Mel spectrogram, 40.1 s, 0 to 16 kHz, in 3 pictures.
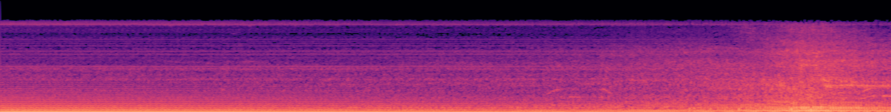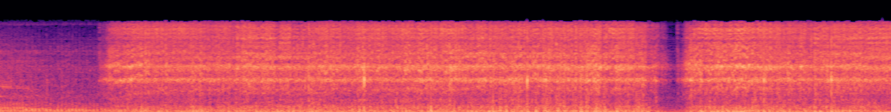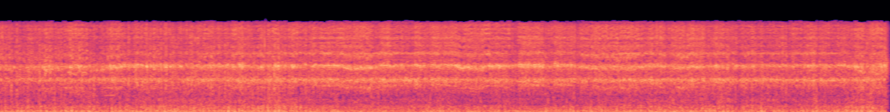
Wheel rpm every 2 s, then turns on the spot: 0, 0, 0, 0, 0, 0, 0, 40, 190, 190, 200, 150, 160, 200, 220, 230, 230, 230, 220, 230.
none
